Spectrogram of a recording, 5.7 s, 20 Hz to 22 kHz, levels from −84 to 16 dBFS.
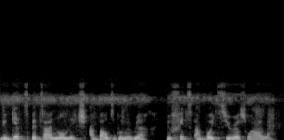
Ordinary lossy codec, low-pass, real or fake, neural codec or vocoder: none; 9.9 kHz; real; none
